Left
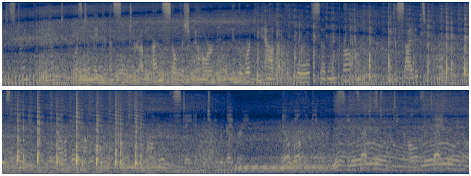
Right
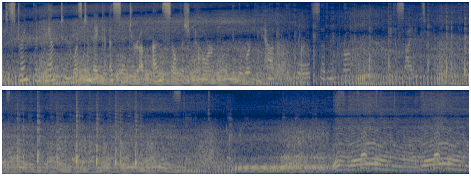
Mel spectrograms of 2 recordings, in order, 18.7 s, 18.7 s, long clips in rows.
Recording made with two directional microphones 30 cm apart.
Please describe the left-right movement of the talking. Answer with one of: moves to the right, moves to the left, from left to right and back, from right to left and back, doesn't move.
moves to the left.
